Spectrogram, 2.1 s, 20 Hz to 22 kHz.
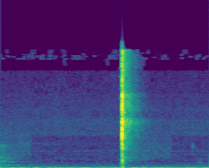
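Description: One sharp click about a second in from the blade of a Shirogorov F95 flipper knife snapping into place.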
